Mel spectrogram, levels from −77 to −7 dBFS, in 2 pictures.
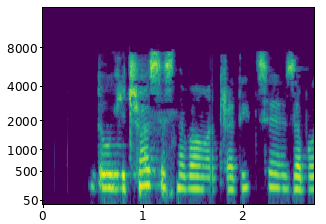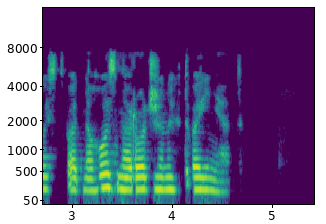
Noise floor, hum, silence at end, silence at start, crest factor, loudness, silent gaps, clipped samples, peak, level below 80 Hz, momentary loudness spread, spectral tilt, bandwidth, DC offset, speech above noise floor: -67 dBFS; none; 0.75 s; 0.5 s; 18 dB; -16 LUFS; none; under 0.1%; 0 dBFS; -56 dBFS; 10 LU; -3.5 dB/octave; 8 kHz; under 0.1%; 51 dB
